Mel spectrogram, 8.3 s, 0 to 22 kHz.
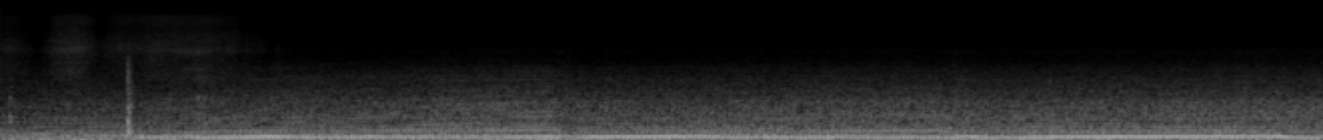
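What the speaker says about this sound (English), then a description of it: "Yeah, it accelerates really well. You feel the 465 pound-feet of torque." A 2024 Toyota Tacoma i-FORCE MAX pickup accelerates under full throttle, its engine holding a steady, loud low drone from inside the cab that rises and steps through gear changes over several seconds, with no talking.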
